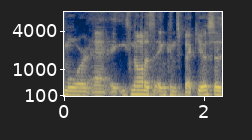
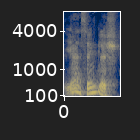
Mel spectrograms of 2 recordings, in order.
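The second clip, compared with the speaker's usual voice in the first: posh Eubank voice; 9 semitones higher, 6 dB quieter than usual. Retold or imitated. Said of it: "he's like".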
